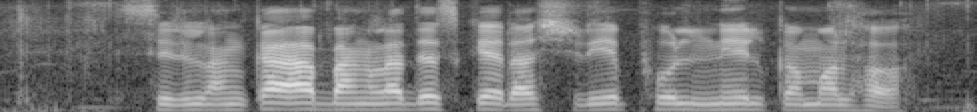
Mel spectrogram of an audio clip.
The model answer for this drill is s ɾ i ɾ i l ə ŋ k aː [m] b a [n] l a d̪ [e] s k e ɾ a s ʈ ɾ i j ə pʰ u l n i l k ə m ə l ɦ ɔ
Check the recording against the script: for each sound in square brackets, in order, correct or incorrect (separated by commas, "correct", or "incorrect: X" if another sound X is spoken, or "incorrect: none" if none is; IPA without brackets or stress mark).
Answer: incorrect: none, incorrect: ŋ, correct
